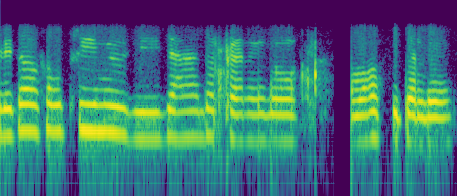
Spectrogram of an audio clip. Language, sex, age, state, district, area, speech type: Odia, female, 45-60, Odisha, Angul, rural, conversation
